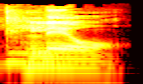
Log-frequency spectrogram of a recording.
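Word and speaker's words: Kleon: Well, um, Austin, I think it's Cleon. Is how you say his name. Uh, he, Cleon. Yes, Cleon.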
